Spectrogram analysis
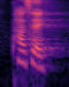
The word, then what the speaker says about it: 파섹: PC라고 쓰고 읽기는 파섹이라고 읽어요. 파섹.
